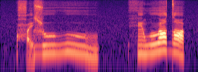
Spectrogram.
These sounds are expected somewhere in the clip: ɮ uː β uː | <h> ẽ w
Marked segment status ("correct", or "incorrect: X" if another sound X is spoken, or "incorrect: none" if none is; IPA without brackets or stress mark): correct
